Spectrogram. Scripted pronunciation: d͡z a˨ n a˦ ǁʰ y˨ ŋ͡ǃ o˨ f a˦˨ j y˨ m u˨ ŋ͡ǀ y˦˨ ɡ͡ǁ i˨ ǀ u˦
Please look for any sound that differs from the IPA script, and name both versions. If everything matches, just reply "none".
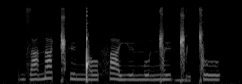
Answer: none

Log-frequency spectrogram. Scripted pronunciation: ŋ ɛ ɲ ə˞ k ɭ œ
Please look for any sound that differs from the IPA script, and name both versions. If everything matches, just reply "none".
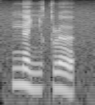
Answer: none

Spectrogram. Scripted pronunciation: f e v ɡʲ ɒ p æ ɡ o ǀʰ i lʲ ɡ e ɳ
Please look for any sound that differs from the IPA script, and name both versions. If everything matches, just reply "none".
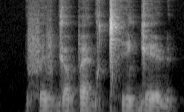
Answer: none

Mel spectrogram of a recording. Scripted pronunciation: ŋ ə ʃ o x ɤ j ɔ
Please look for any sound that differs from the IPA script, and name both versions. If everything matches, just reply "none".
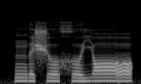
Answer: ɤ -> o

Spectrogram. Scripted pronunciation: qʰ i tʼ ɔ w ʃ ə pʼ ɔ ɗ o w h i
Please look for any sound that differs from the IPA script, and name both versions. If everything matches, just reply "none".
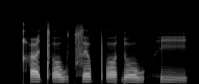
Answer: ʃ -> t͡s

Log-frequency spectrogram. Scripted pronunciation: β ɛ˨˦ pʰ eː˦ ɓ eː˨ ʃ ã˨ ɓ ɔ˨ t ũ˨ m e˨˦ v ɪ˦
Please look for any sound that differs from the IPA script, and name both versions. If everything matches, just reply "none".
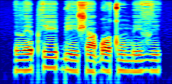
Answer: none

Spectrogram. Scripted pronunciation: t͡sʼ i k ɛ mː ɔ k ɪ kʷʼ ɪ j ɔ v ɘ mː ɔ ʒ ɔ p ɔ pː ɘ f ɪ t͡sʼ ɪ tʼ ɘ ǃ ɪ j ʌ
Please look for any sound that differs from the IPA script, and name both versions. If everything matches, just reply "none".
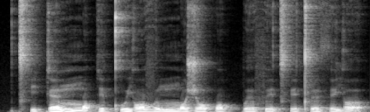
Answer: ǃ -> θ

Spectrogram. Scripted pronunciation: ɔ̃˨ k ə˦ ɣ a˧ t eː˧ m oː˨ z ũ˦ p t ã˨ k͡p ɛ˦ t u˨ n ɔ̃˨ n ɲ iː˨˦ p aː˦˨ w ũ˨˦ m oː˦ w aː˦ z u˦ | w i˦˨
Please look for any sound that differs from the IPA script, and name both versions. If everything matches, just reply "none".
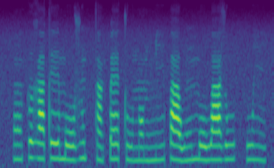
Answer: none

